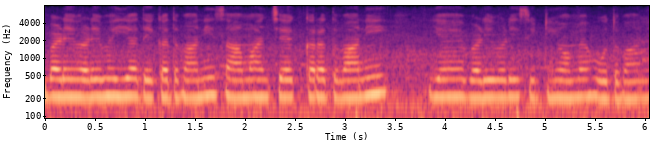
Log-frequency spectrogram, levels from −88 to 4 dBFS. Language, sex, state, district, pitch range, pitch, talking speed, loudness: Hindi, female, Chhattisgarh, Bilaspur, 210-215 Hz, 215 Hz, 140 wpm, -14 LUFS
